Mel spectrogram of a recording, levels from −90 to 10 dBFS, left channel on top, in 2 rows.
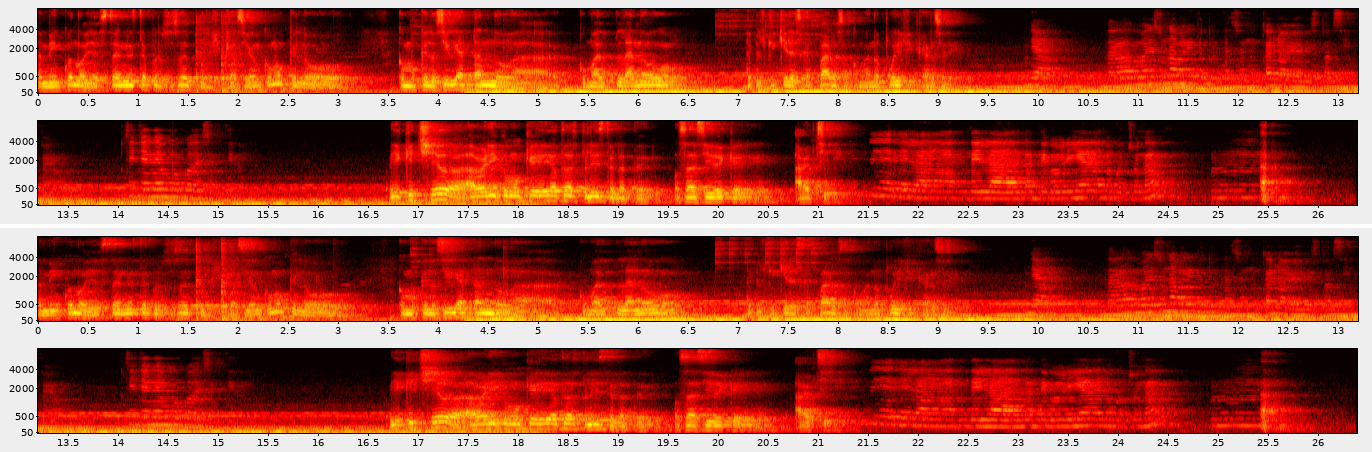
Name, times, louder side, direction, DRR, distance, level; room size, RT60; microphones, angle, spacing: voice 1, 0.0-3.0 3.6-6.5 7.0-9.2 16.7-20.5 20.8-21.2 25.4-25.5, left 2 dB, 70° left, 6 dB, 1.3 m, -27 dB
Tap, 1.2-7.9, equal, 25° right, 3.2 m, -42 dB
sound 1, 4.2-18.1, equal, 5° right, 6.0 m, -30 dB
voice 2, 9.9-10.3 10.7-13.6 14.1-15.3 20.9-24.5 24.9-25.5, left 1 dB, 20° left, 2 dB, 2.2 m, -43 dB
16.5 x 13.5 x 6.5 m, 1.2 s
head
